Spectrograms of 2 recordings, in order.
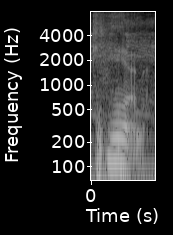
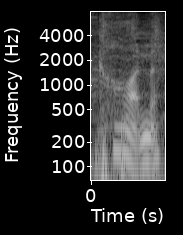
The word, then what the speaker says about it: Cannes: By the way, it's pronounced Can, not Con, not Cans. – Shaka Khan. – Not Canis.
